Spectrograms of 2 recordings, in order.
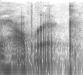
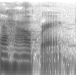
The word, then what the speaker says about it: Halbrick: It's German, so I think they would say Horbisch or something like that, but I say Halbrick.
